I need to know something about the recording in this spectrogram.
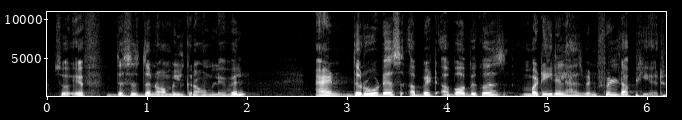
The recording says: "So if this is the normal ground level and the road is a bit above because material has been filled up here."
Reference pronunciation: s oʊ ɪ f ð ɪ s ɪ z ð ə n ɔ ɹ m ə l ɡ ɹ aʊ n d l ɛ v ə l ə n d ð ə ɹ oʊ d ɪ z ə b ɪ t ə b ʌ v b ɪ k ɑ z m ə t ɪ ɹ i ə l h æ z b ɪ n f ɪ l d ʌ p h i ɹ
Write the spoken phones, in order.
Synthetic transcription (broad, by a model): s oʊ ɪ f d ɪ s ɪ z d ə n ɔ ɹ m ə l ɡ ɹ aʊ n d l ɛ v ə l ə n d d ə ɹ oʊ d ɪ z ə b ɪ t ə b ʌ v b ɪ k ɑ z m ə t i ɹ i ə l h æ z b ɪ n f ɪ l d ʌ p h i ɹ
